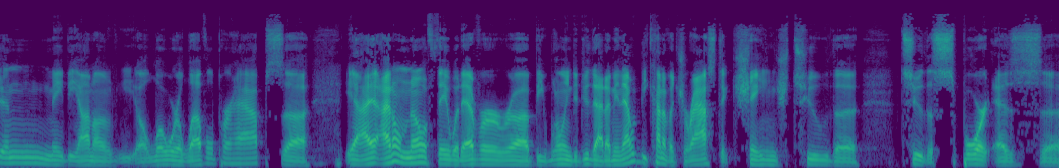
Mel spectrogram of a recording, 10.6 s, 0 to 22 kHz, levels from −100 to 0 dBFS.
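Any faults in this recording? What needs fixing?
Two short concealed packet losses sit back to back, at 6.35–6.39 s and 6.39–6.43 s, right after "that I mean that". Each leaves about 20 ms of sound that never arrived in time, and the receiver bridges it by extending the preceding sound before blending back into real audio. The result is a brief smear or wobble. A larger jitter buffer or steadier network path would prevent it.

Immediately after, at 6.43–6.49 s and just before "kind of a drastic", comes a lost packet rebuilt from error correction. The 40 ms span, which fits two lost packets, is played from the low-bitrate copies carried in the following packets (Opus in-band FEC), so nothing drops out, but those frames sound rougher and noisier. A spectrogram shows grainier, less defined harmonics with more noise between them, while the waveform stays continuous. Reducing packet loss on the link prevents it.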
